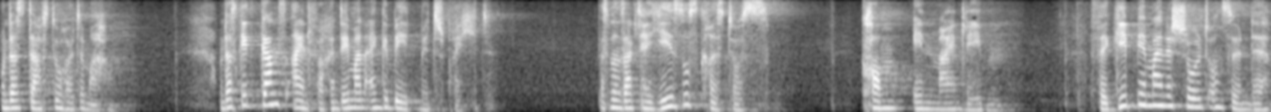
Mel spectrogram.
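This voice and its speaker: A woman's somewhat breathy, medium-pitched voice with lively intonation, at a fairly slow pace with long, frequent pauses and audible room echo. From Hamburg, northern Germany. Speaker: evangelist. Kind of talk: sermon.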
